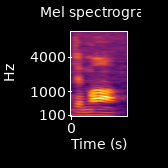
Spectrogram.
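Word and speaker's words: DeMark: uh a well-known investor Trader Tom Demar uh is is DeMar is the the correct pronunciation but it basically looks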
